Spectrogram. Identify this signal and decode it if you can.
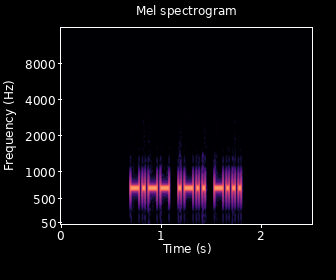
Morse code, heard as a keyed tone, about 40 wpm, 700 Hz. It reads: YLB
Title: USA Call Sign Postfixes - 3 Letters 40wpm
